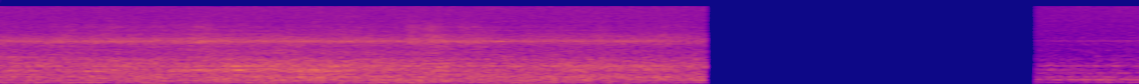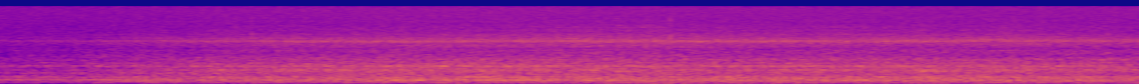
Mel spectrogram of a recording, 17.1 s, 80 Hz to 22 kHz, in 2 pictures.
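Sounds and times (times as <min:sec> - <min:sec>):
train wheels rumbling on track: 0:00.0 - 0:05.3, 0:08.7 - 0:17.0
faint high whine: 0:07.8 - 0:17.0.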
